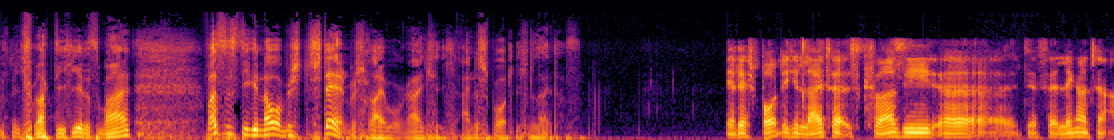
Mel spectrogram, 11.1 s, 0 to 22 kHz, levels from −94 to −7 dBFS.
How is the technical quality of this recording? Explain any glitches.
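No glitches or faults can be heard anywhere.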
